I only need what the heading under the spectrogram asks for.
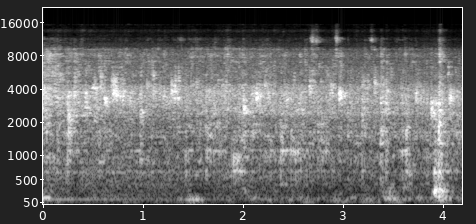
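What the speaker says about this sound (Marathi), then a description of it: "मंद आचेवर तो लसूण परतून दे" Crushed garlic frying on a low flame with cumin and mustard seeds, a continuous close, fairly loud sizzling hiss with faint crackles and no talk.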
